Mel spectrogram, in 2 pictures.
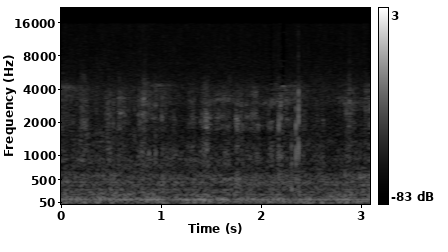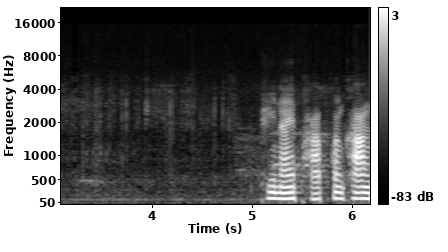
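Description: Paper rustles and crinkles softly as it is folded.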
